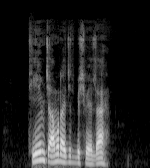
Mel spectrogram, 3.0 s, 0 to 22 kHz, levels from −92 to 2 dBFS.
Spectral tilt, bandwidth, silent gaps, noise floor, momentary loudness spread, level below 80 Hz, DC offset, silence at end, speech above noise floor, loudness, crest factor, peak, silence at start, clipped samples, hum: -7 dB/octave; 12.5 kHz; none; -74 dBFS; 10 LU; -58 dBFS; under 0.1%; 0.9 s; 58 dB; -17 LUFS; 16 dB; -2 dBFS; 0.65 s; under 0.1%; none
